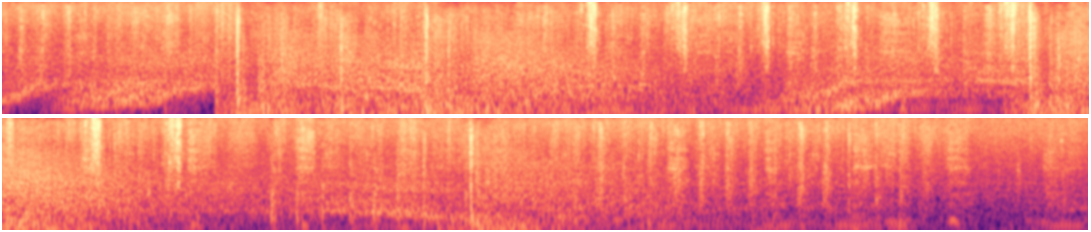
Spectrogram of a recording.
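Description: Footsteps crunch and rustle through grass and dirt at a quick pace.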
